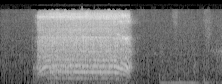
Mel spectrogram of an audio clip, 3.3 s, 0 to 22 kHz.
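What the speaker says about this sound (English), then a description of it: "now we'll just secure everything in place using some 1¼ inch galvanized screws" Power drill driving 1¼ inch galvanized screws into wood while building a sandbox, one loud, close burst of about a second and a half that winds down, followed by quiet.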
